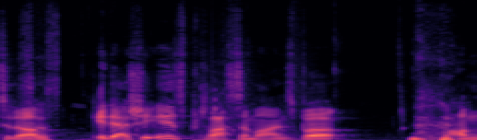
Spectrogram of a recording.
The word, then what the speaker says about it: placer: It's like, for example, somebody in the chat once said, "Oh, placer mines is pronounced placer mines." I looked it up. It actually is placer mines, but I'm not changing it because I've said that for 15 years.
